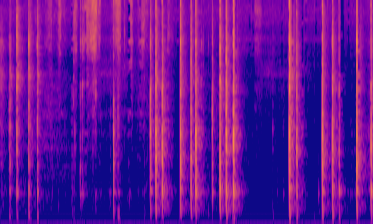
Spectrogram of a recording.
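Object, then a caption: Small closed cardboard box. Fingertips and nails tap rapidly across the faces of a small closed cardboard Samsung phone box. About twenty short, dry, hollow taps with a mid-pitched knock come in quick uneven bursts. Each tap dies away almost at once.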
